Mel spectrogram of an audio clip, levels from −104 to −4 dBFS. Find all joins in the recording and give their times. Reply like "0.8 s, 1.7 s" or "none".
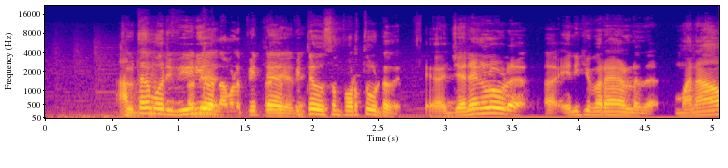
2.8 s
